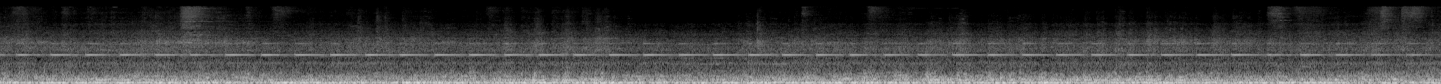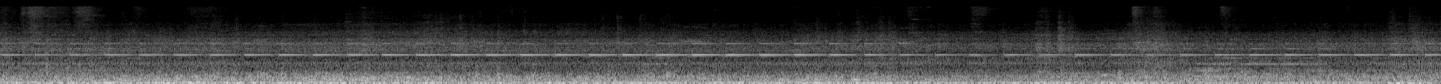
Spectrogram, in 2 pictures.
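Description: Freight cars rolling slowly past a grade crossing: a steady low rumble of wheels on rail with scattered clicks and clanks, and a steady high-pitched tone ringing over it throughout.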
